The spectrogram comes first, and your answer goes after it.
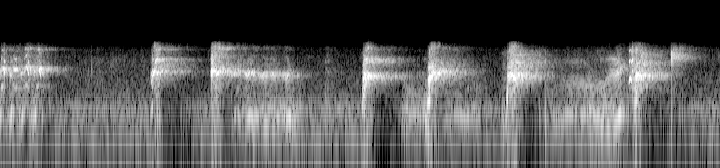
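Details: Chihuahua guarding a hoarded item against a Boston Terrier: harsh, strained yelping whines with sudden sharp onsets, roughly every one to two seconds, trailing into low rumbling growls between outbursts.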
